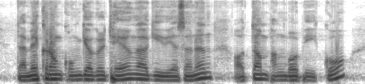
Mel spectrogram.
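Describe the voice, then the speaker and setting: In a very clean recording with a silent background, a man's dark, mellow tone comes through with a dry, close sound and no echo. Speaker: security engineer and conference speaker. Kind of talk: conference presentation. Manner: fast, hurried; frequent filler 'eo' hesitations.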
